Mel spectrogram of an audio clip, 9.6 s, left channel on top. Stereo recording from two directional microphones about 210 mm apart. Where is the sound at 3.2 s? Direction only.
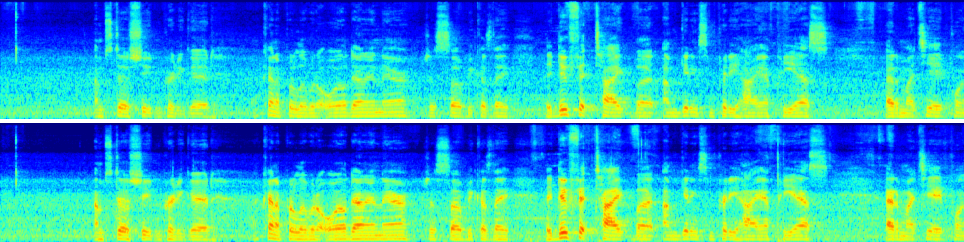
25° right (ahead or behind).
